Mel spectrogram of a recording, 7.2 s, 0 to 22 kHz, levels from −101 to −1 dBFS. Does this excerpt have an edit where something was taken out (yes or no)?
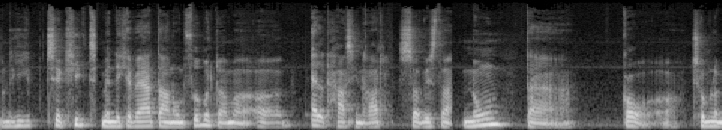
yes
